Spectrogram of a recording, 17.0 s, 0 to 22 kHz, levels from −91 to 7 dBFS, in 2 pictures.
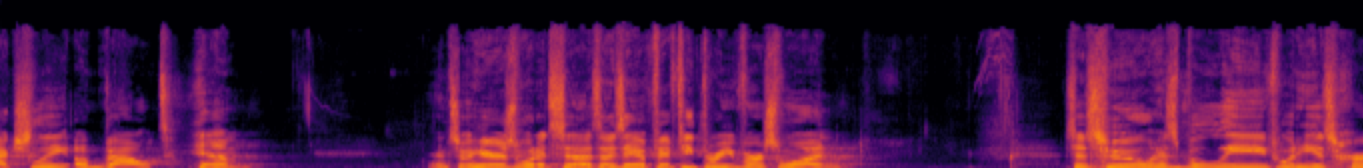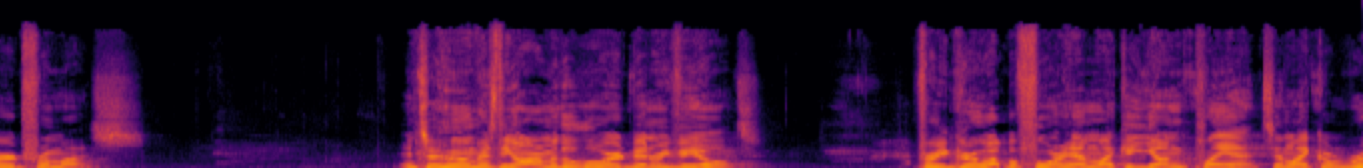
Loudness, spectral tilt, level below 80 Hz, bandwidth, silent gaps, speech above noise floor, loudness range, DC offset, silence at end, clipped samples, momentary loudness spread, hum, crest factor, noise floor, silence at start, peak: -22 LUFS; -3.5 dB/octave; -60 dBFS; 19 kHz; none; 44 dB; 4 LU; under 0.1%; 0 s; under 0.1%; 9 LU; none; 18 dB; -67 dBFS; 0 s; -6 dBFS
